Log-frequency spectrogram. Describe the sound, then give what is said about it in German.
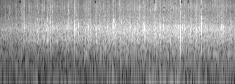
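A crowd applauds with a steady wash of dense clapping, fairly even in loudness, with a few sharper individual claps standing out near the end. No one speaks. “Dafür einen Applaus.”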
